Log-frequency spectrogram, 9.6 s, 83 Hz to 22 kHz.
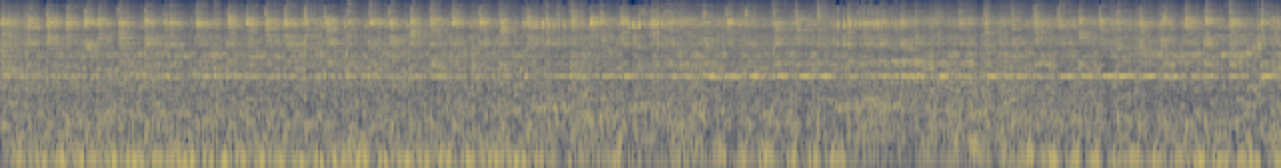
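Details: Vespa PX150 two-stroke after engine rebuild with cylinder/piston work and new CDI wiring, ignition timed at 19° BTDC: steady even buzz, constant beat, no knocks or rattles; tight but healthy engine running in.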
